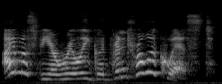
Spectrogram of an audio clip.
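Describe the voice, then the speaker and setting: A woman's voice: high voice, wildly swooping pitch, a little fast, pushed and bright, voice pushed up, full character voice. A woman voicing a mischievous young girl in a storybook, a teasing twin with a casual, offhand manner. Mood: gleeful, teasing.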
